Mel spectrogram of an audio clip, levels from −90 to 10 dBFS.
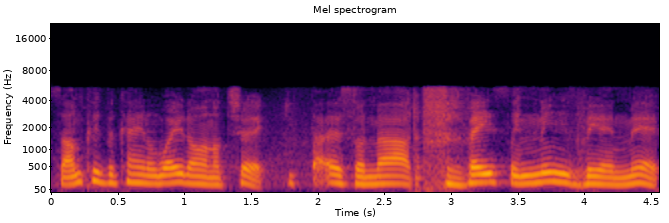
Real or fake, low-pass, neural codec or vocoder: fake; 5.4 kHz; codec, 16 kHz, 0.5 kbps, X-Codec, HuBERT features, trained on LibriSpeech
